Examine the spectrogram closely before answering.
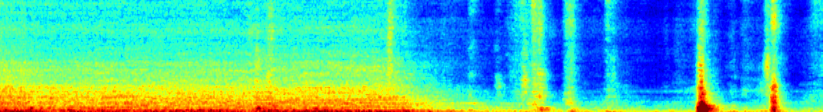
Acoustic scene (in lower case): kitchen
